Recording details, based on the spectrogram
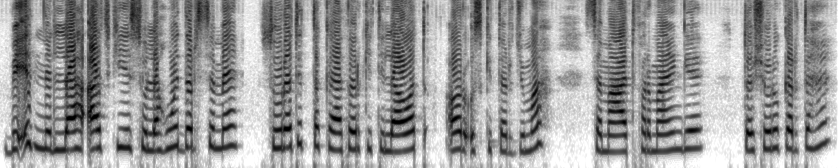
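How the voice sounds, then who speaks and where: A woman teaching Quran recitation, explaining the pronunciation of each letter slowly and carefully. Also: high-pitched, level tone, a little mellow, dry recording. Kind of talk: Quran recitation lesson in Urdu.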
